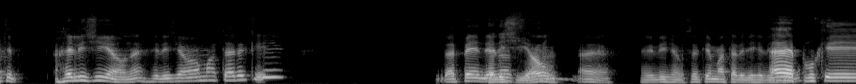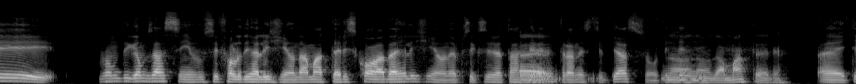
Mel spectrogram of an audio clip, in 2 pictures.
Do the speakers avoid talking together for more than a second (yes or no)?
yes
